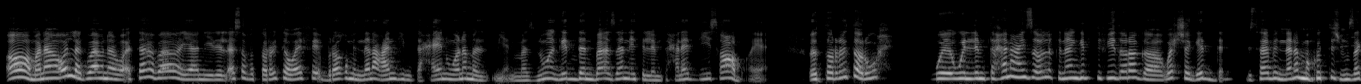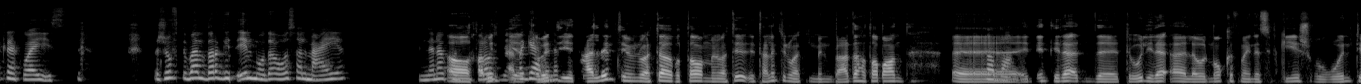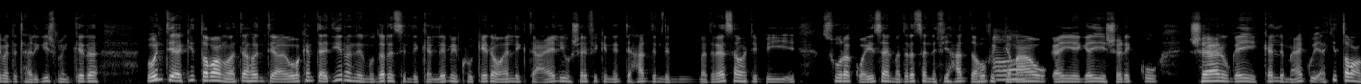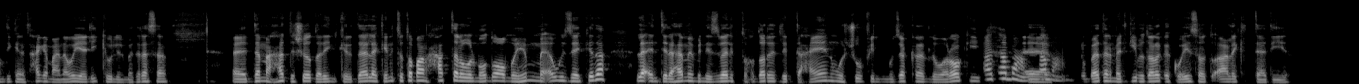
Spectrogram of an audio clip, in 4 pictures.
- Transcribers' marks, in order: other background noise; chuckle; tapping; unintelligible speech
- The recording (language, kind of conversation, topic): Arabic, podcast, إمتى تقول لأ وتعتبر ده موقف حازم؟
